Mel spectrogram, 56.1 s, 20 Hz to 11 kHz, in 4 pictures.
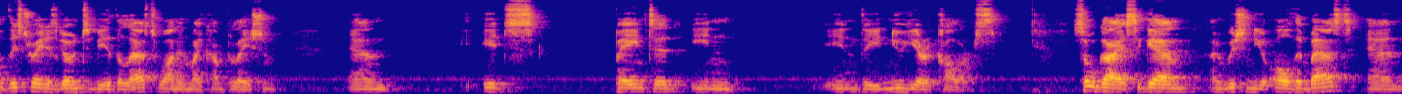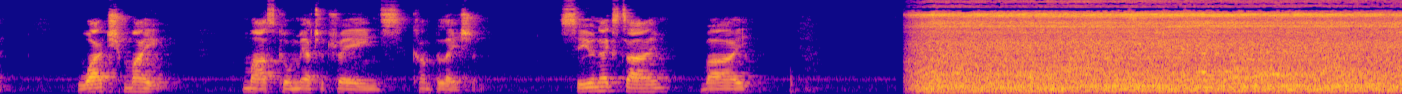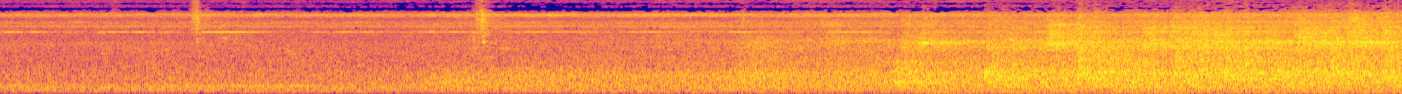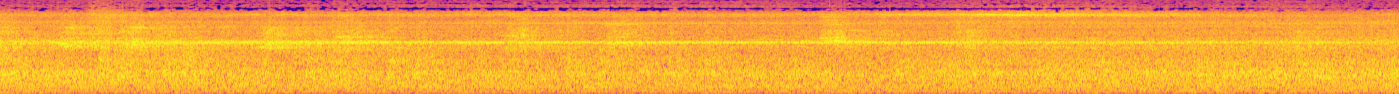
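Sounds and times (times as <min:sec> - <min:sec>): high steady whine: 0:23.0 - 0:56.0
metro train rumble: 0:23.1 - 0:56.0.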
